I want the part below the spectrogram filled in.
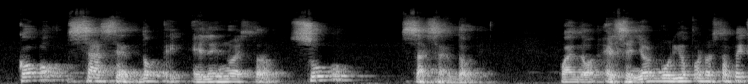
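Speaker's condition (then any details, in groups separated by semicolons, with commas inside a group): No condition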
